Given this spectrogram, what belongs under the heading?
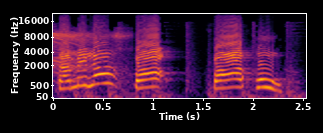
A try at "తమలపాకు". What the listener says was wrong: తమిళ కాదు తల్లే. తమల.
